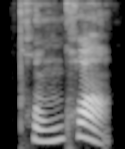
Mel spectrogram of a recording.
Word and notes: 铜矿: tóng kuàng

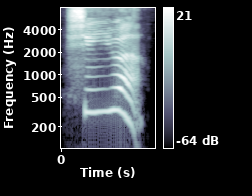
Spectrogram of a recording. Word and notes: 心愿: xīn yuàn

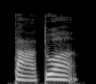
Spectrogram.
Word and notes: 打断: dǎ duàn

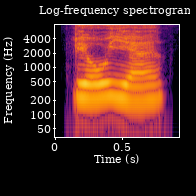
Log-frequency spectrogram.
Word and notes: 留言: liú yán

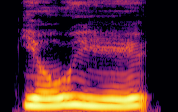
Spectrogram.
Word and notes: 由于: yóu yú

